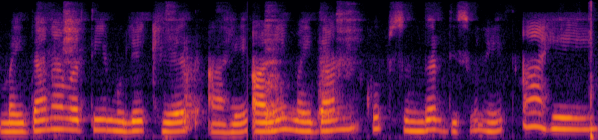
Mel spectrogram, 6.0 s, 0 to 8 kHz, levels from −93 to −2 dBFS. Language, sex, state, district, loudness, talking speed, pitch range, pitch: Marathi, female, Maharashtra, Sindhudurg, -31 LUFS, 110 wpm, 195-230 Hz, 210 Hz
